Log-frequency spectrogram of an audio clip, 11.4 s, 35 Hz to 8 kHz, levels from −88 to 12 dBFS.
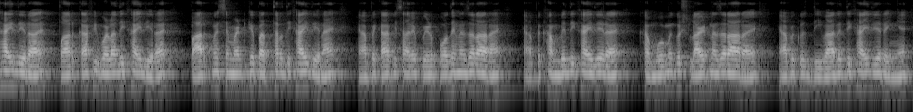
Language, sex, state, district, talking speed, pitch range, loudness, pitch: Hindi, male, Maharashtra, Sindhudurg, 280 wpm, 105-120 Hz, -26 LUFS, 115 Hz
